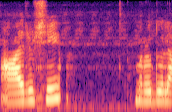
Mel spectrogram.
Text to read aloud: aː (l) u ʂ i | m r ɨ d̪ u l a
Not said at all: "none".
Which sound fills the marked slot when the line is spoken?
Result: ɾ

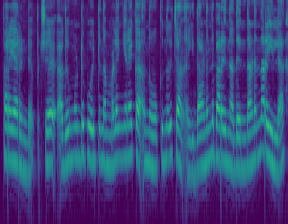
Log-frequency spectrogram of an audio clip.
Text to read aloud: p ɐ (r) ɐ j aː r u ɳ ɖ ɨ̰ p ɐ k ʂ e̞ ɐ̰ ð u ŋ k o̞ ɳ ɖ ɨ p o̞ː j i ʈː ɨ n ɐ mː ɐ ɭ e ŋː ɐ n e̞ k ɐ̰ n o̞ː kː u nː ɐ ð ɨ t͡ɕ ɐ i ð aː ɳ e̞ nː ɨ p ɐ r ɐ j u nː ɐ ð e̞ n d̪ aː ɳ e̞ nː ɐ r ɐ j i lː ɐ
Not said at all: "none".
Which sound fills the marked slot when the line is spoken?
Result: r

